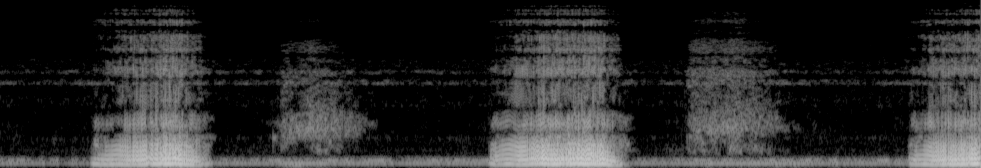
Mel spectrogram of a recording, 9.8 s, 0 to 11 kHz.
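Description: Loud, rattling snores on each inhale, about 15 breaths a minute, with softer airy exhales and a steady background hum: heavy snoring.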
